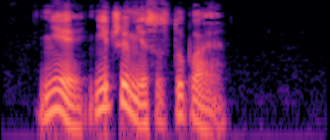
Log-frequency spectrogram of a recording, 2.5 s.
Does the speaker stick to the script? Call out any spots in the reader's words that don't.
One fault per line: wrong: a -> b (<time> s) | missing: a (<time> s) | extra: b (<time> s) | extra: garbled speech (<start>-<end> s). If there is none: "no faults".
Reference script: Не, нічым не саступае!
no faults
